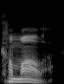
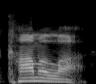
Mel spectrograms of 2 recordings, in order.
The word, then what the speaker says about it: Kamala: They said Kamala. So she's like, just say it like it's comma, like the letter comma and then add la. So it's Kamala.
